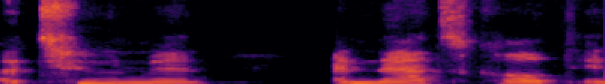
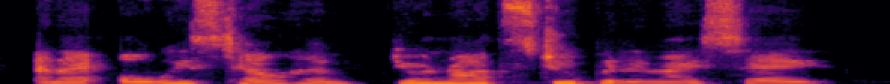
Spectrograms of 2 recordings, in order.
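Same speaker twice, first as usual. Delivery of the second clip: normal talking voice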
